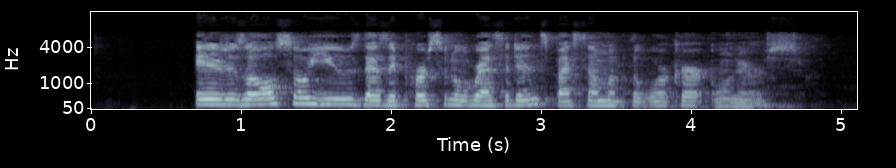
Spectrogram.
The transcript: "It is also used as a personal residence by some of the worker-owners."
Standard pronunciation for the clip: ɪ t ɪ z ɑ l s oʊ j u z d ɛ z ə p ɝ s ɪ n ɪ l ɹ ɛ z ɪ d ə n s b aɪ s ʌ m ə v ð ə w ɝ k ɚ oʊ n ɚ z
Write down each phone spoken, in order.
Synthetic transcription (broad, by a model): ɪ t ɪ z ɑ l s oʊ j u z d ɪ z ə p ɝ s n l ɹ ɛ z ɪ d ə n s b aɪ s ʌ m ə v ð ə w ɝ k ɚ oʊ n ɚ z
